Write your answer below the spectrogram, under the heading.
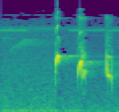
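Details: Dok Taeng bird, double-note (lak boen) song style, uttering three rapid, sharp descending chirps in half a second.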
